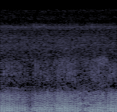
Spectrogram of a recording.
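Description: A cat purrs in a close, continuous, rumbling rhythm, steady and fairly soft, with no other sounds.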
